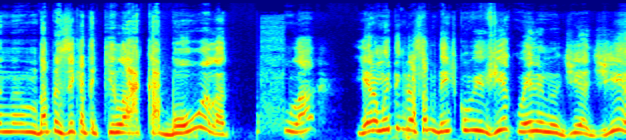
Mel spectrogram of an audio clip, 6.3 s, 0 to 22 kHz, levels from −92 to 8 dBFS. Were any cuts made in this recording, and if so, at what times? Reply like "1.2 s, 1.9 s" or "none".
2.9 s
